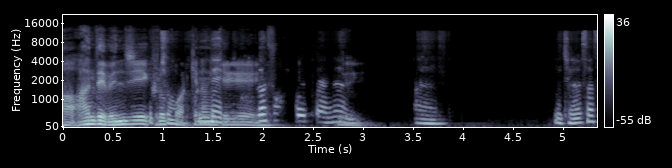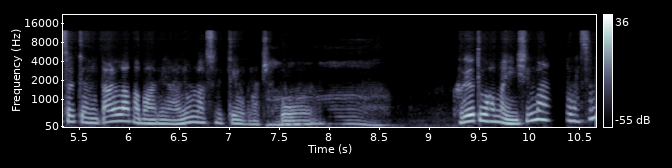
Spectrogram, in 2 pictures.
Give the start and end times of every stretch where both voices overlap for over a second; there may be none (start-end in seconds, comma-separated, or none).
0.8-2.0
